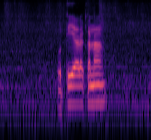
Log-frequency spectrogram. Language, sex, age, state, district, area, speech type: Santali, male, 30-45, West Bengal, Jhargram, rural, spontaneous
